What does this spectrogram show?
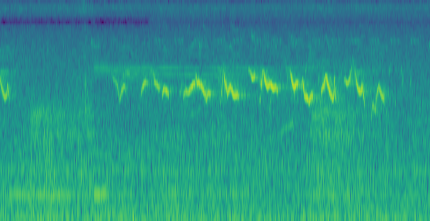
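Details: Ultramarine grosbeak (Cyanoloxia brissonii) in Brazil singing a quick run of high, sweet warbled notes that rise and fall for about three seconds, over a soft steady background hiss.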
